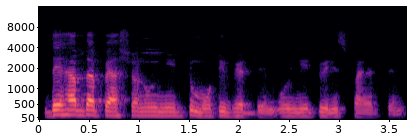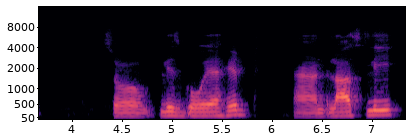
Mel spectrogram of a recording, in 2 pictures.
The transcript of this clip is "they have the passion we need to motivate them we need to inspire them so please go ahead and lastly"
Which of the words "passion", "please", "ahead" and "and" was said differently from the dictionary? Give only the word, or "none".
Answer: please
